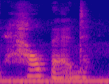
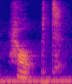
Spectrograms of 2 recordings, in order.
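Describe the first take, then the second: First: The word is said with two syllables. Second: The word is said with one syllable. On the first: The speaker calls it wrong. "we would not pronounce it helped" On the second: The speaker calls it right. "See how it's one syllable?"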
